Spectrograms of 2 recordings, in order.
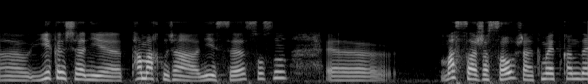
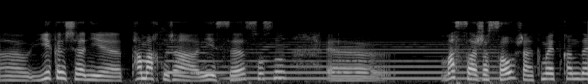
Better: first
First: none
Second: background sound (Wind instrument, woodwind instrument); 11 dB below the speech

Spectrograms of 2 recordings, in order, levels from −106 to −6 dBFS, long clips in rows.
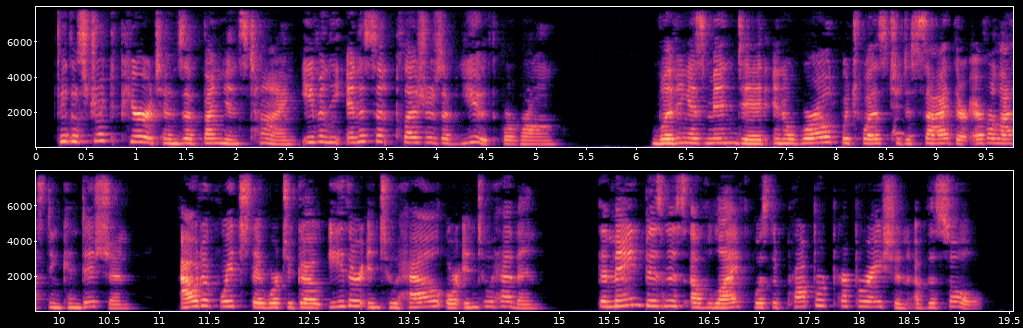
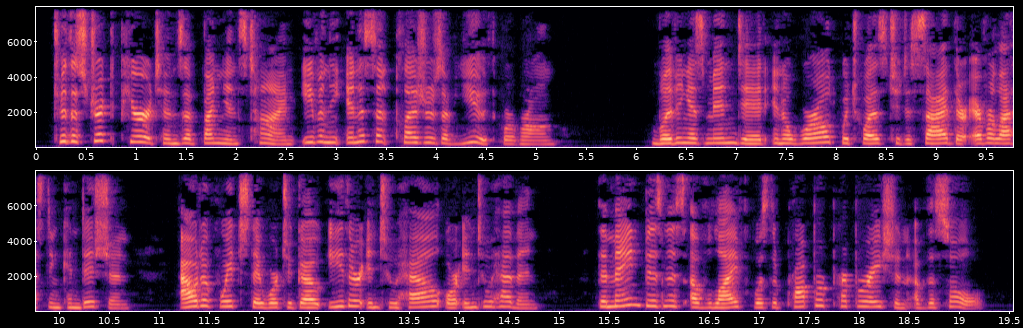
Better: second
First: noise reduction (neural mask model DeepFilterNet 3)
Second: none

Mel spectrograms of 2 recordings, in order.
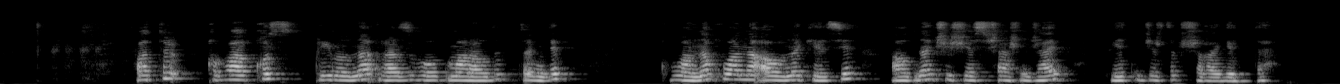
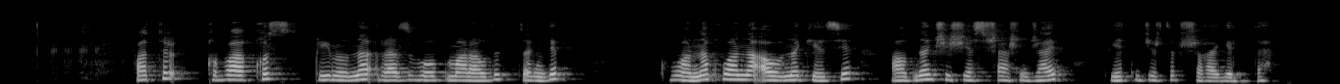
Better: second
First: room echo; dies away in 0.2 s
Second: none

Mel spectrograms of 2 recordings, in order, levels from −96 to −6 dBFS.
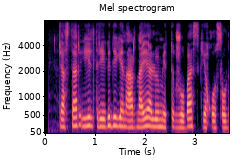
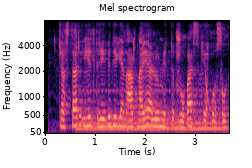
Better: first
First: none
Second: background sound (Organ); 8 dB below the speech // room echo; dies away in 1.6 s

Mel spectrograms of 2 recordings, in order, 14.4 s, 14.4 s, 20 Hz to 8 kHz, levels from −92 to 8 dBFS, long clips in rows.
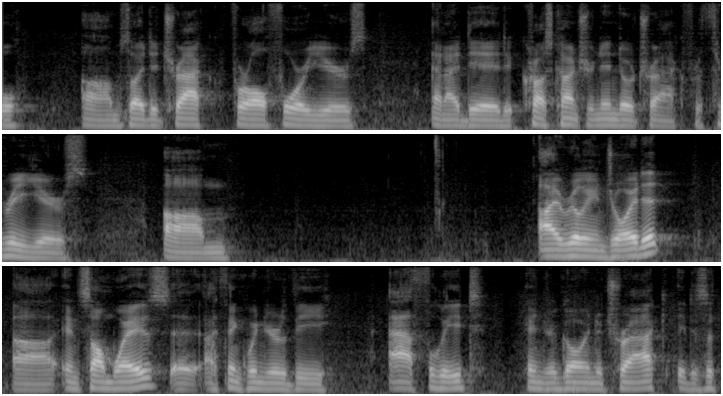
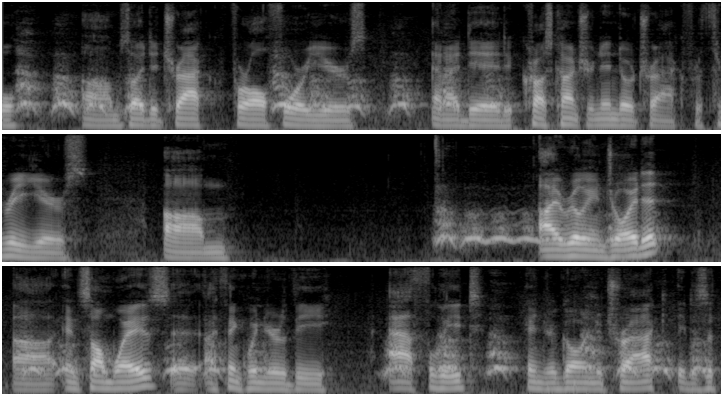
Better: first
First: none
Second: background sound (Bark); 10 dB below the speech

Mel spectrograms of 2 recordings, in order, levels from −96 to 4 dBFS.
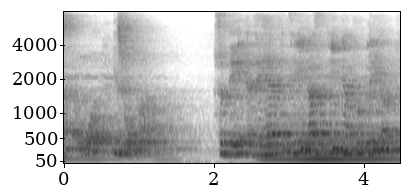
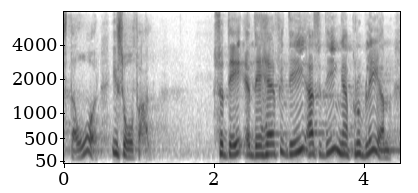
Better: second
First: background sound (Bowed string instrument); 6 dB below the speech // room echo; dies away in 1.2 s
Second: none

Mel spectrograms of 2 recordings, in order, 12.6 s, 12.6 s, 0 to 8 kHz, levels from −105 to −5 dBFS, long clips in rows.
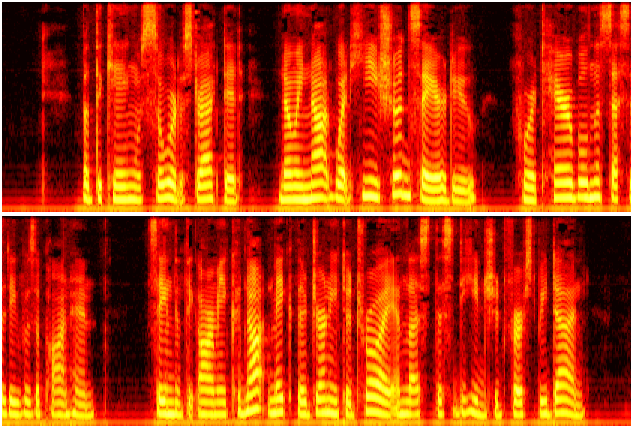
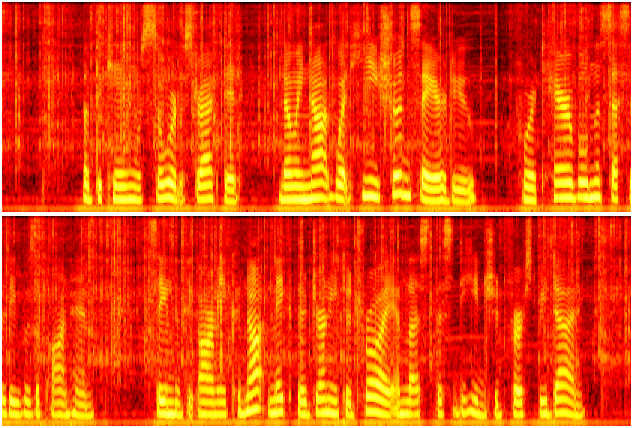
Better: first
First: none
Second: background sound (Coin (dropping)); 20 dB below the speech

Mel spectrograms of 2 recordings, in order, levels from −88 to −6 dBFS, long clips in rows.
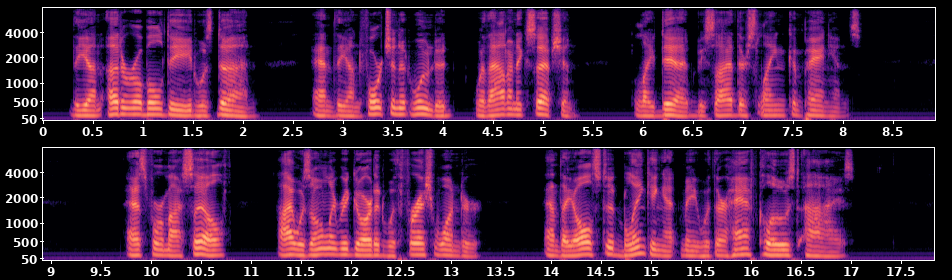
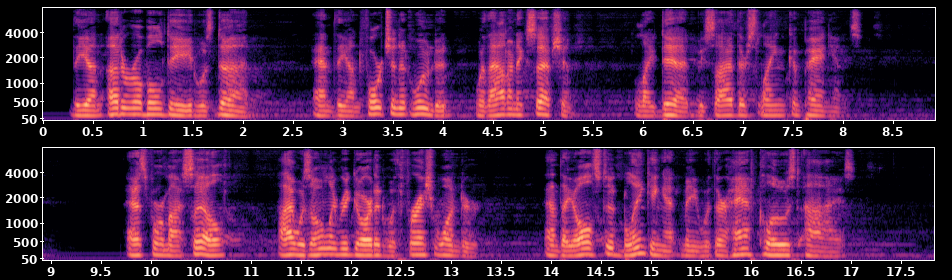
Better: first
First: none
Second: room echo; dies away in 1.9 s

